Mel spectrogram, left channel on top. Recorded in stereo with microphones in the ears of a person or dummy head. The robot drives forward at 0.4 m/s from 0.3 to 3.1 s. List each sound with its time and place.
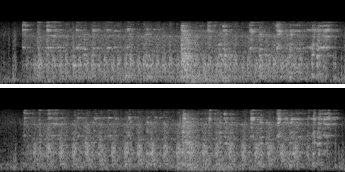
0.2 s cutlery clinking: 60° left (ahead or behind), 3 m; by 3.4 s 45° left (ahead or behind), 3.5 m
